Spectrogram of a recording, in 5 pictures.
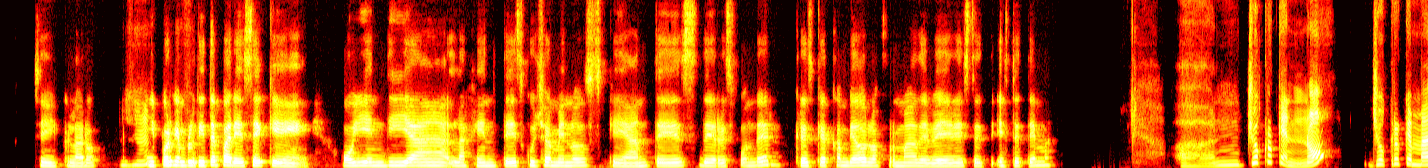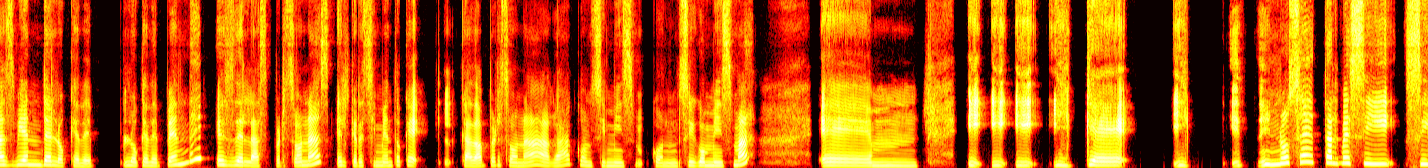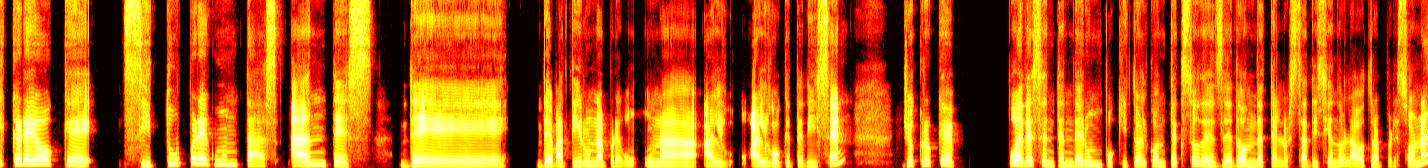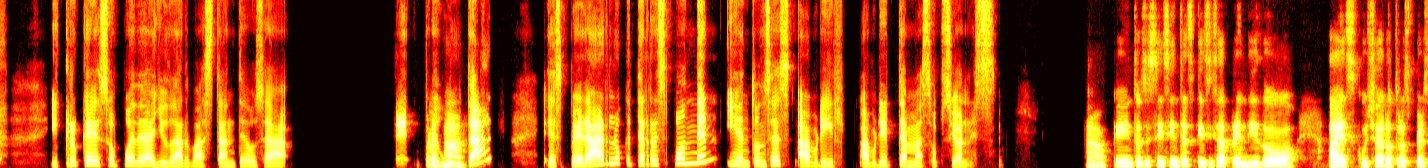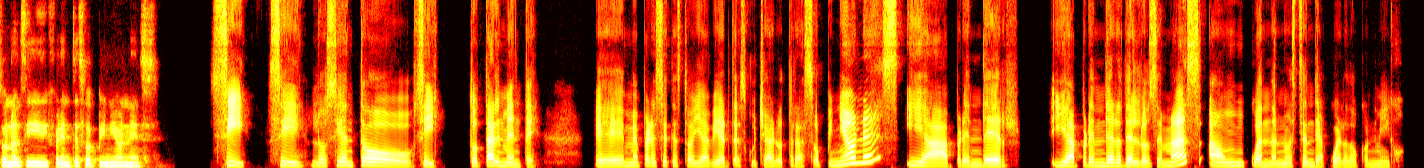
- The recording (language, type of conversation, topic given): Spanish, podcast, ¿Cómo sueles escuchar a alguien que no está de acuerdo contigo?
- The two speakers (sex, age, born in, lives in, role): female, 30-34, Mexico, United States, host; female, 50-54, Mexico, Mexico, guest
- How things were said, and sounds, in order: tapping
